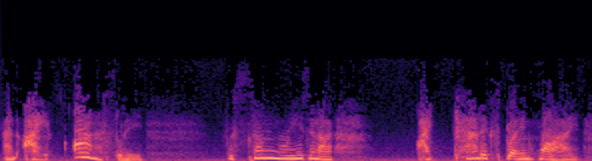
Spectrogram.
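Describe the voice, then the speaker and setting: An actress playing an anxious, devoted woman astronaut in a radio drama, earnest and pleading, with a husky voice. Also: medium pitch, lively intonation, slow, exaggerated voice. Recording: muffled radio drama recording.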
